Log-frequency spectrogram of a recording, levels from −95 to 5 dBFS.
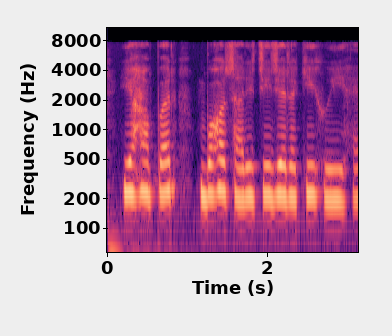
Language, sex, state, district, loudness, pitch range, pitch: Hindi, female, Himachal Pradesh, Shimla, -16 LUFS, 210-230 Hz, 220 Hz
